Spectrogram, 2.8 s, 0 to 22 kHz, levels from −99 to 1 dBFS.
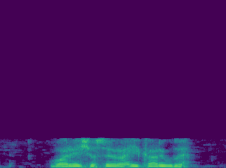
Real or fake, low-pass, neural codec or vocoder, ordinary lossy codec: real; 7.2 kHz; none; AAC, 16 kbps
